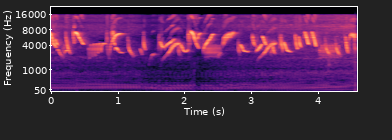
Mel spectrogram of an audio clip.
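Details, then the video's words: Male Grey Singing Finch in breeding condition, singing to court a female: a fast, unbroken run of high, sweet twitters and slurred whistles over a low steady hum. "Burung Sanger Gacor | Grey Finch Singging"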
